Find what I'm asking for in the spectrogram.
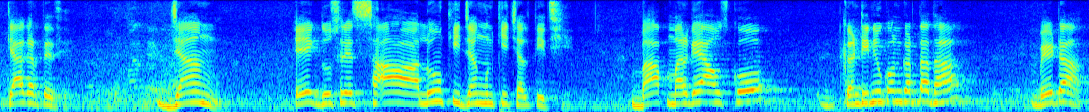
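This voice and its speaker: A man giving a religious lesson. He asks his listeners questions, answers them himself, and recites Arabic verses slowly. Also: sits high, fairly bright tone, slight background noise. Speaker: Islamic religious teacher. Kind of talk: religious lecture.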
